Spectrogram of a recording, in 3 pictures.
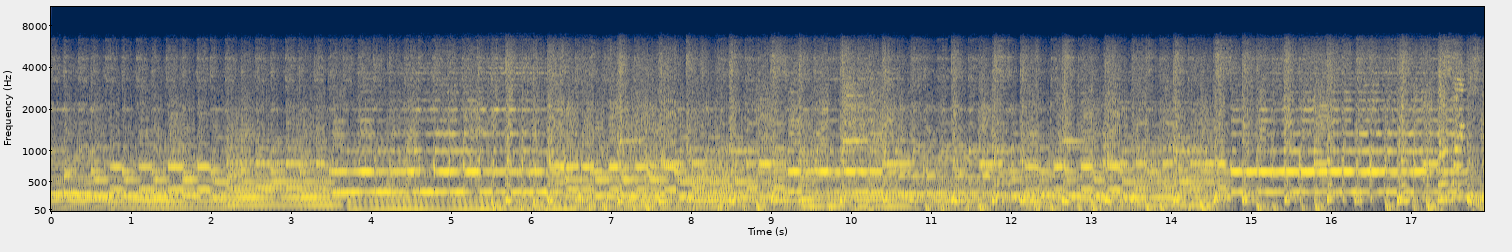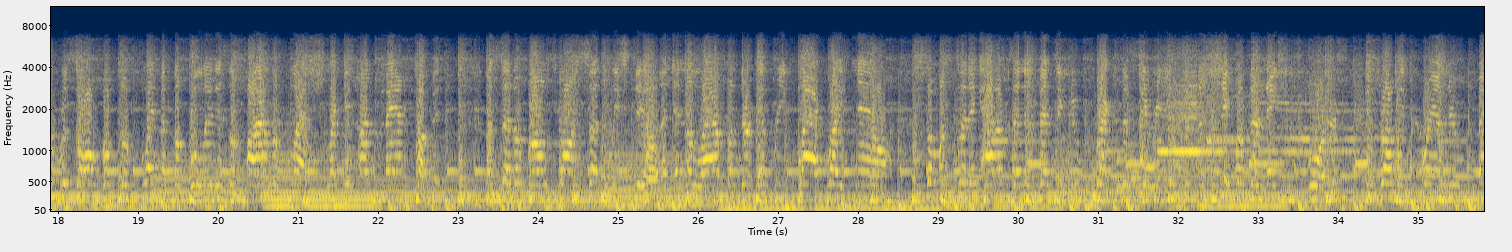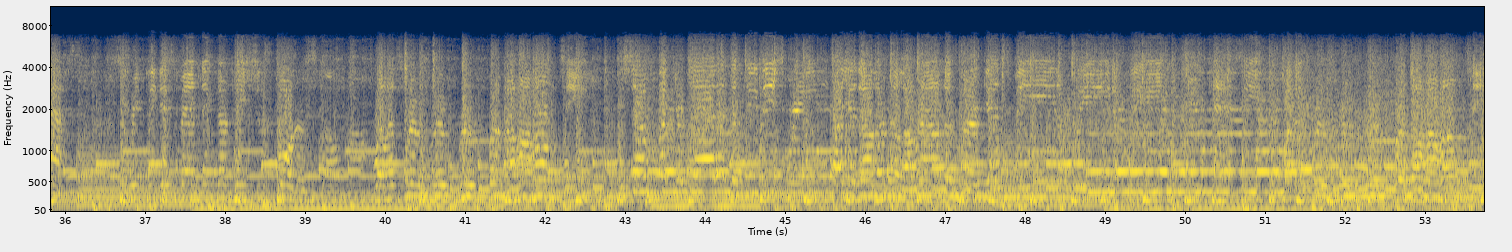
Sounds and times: Music: 0.0s - 53.7s.

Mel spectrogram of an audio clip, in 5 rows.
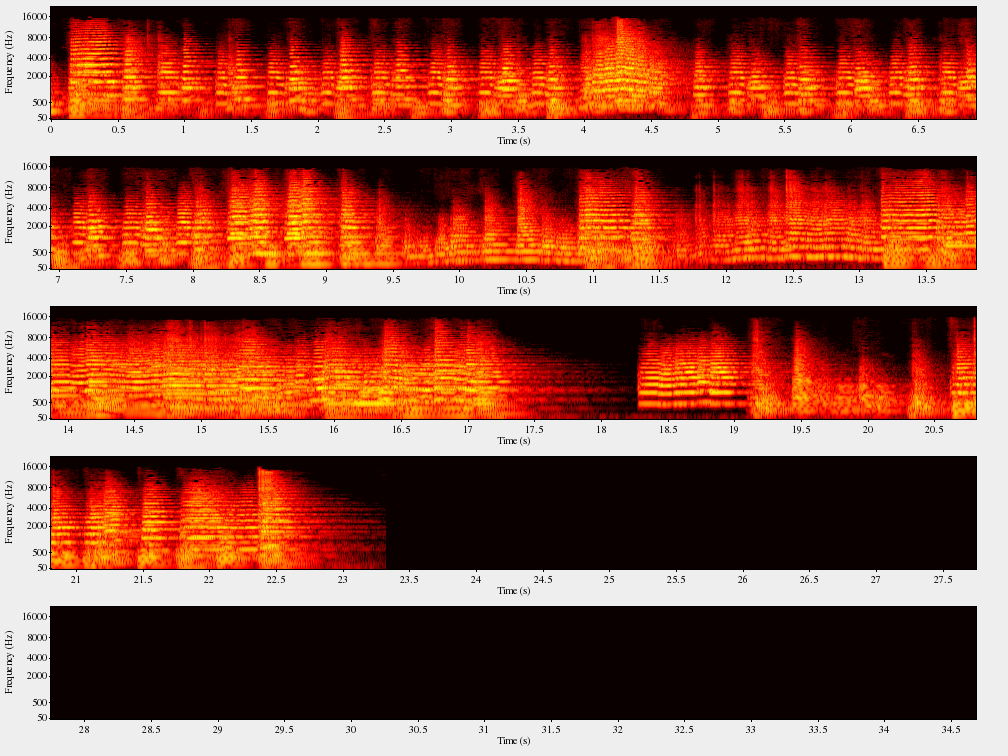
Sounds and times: Trombone: 0.0s - 17.7s, 18.3s - 23.1s
French horn: 0.0s - 23.3s
Trumpet: 0.0s - 23.3s.

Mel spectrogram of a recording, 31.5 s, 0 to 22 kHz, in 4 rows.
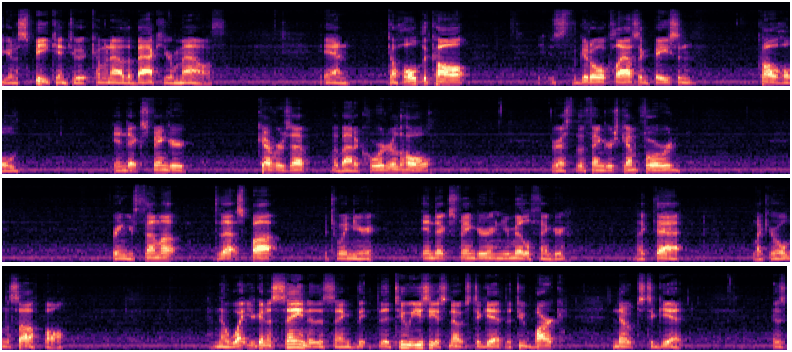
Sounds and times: Speech: 0.0s - 2.3s, 3.2s - 4.7s, 5.4s - 7.0s, 7.6s - 8.1s, 9.0s - 9.8s, 10.4s - 12.2s, 13.4s - 14.7s, 16.8s - 22.6s, 23.2s - 24.3s, 25.7s - 30.5s.

